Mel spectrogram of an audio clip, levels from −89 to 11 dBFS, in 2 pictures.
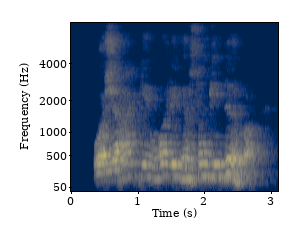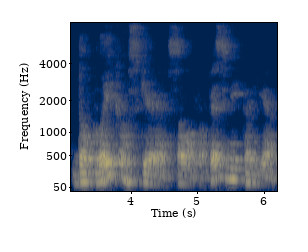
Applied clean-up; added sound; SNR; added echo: none; none; none; reverberation time 0.6 s.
